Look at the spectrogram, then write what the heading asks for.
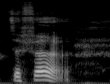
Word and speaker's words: zephyr: But not the h as in British English. It's a zephr with an R sound. Like a slightly rolled zephr. It's got a bit of an R at the end.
